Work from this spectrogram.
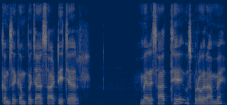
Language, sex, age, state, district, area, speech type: Urdu, male, 18-30, Uttar Pradesh, Gautam Buddha Nagar, urban, spontaneous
